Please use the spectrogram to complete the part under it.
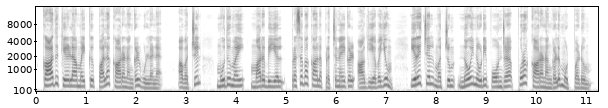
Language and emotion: Tamil, neutral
